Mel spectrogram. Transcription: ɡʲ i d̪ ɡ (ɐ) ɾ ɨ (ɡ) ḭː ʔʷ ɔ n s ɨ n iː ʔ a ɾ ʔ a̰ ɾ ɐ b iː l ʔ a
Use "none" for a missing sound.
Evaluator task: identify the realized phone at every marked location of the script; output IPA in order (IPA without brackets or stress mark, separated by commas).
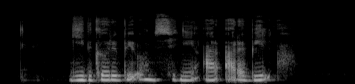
ɐ, b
